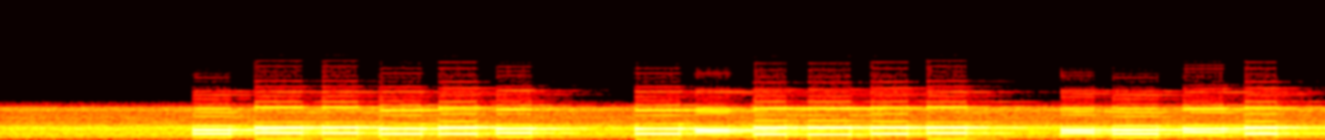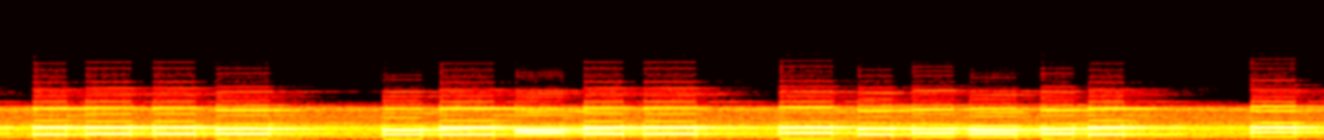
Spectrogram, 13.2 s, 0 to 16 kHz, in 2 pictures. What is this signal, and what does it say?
DTMF, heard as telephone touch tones, dialled by hand, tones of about 210 ms, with room echo. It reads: 499568 5*3369 7406 3665 13766 928453 #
